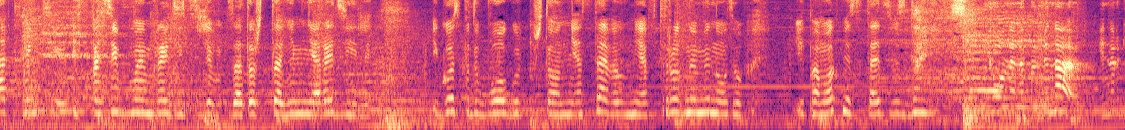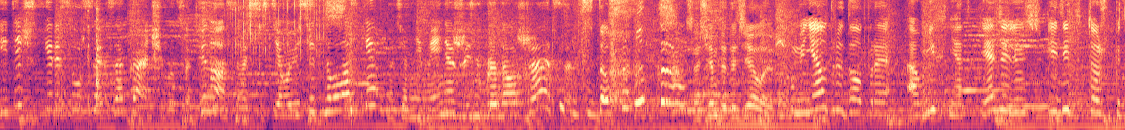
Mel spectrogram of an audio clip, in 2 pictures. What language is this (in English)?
Russian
